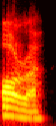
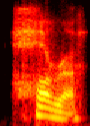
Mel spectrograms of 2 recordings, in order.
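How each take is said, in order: First: The word begins with a vowel, no H. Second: The word begins with an audible H sound. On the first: The speaker calls it wrong. "not aura" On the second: The speaker calls it right. "voiced H"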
